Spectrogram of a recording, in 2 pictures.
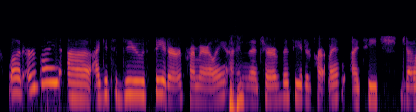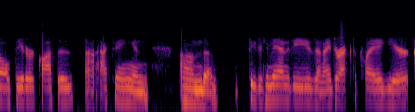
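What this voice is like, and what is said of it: Scratchy, slightly strained voice. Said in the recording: “my voice is a little scratchy because I've been projecting in rehearsals”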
